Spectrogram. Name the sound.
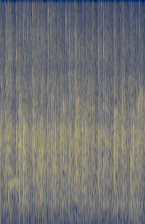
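audience clapping in praise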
